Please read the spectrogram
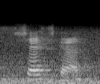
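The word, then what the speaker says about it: Scieszka: This book was written by John Shagaska and Lane Smith. And there's lots of different ways to pronounce it, but I believe it's John Sheska and Lane Smith.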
